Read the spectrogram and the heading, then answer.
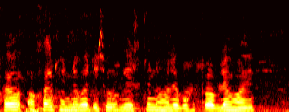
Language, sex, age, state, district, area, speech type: Assamese, female, 60+, Assam, Goalpara, urban, spontaneous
